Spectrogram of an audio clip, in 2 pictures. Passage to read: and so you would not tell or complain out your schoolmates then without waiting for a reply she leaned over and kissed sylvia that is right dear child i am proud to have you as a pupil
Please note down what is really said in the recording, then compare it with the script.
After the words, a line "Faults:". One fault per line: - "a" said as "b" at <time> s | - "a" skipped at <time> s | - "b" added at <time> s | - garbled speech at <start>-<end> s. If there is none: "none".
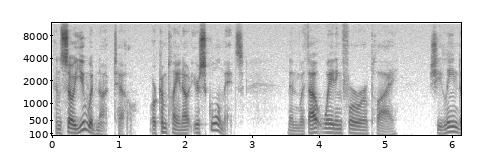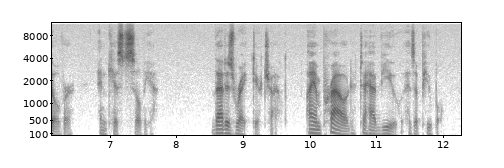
and so you would not tell or complain out your schoolmates then without waiting for a reply she leaned over and kissed sylvia that is right dear child i am proud to have you as a pupil
Faults:
none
